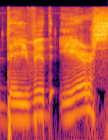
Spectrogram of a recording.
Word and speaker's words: David Ayres: David Ayres hørte vi kommentatorer uttale navnet, så da, da, går vi for det.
